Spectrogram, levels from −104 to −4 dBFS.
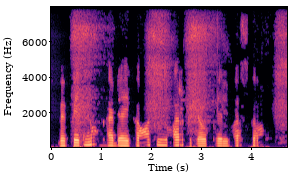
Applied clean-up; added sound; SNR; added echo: classical method spectral subtraction.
